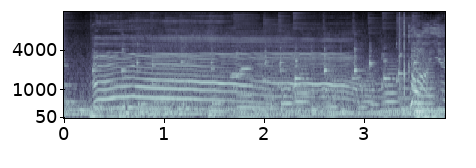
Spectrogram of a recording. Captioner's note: screaming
